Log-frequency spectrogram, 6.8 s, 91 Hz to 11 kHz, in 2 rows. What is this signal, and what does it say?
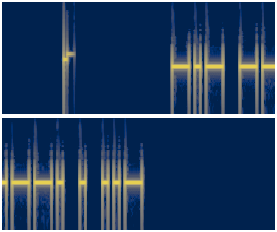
Morse code, heard as a keyed tone, about 17 wpm, 700 Hz. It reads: K9EU
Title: Easy Call Signs Repeated 2x - 17wpm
